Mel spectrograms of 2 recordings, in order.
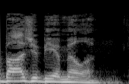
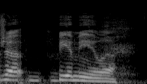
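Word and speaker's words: Gbaja-Biamila: Akbar Bajabiamila. Well, there's a silent G.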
